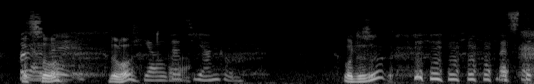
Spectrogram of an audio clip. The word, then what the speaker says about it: Eungella: That's Eungella. That's the what? That's Eungella.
